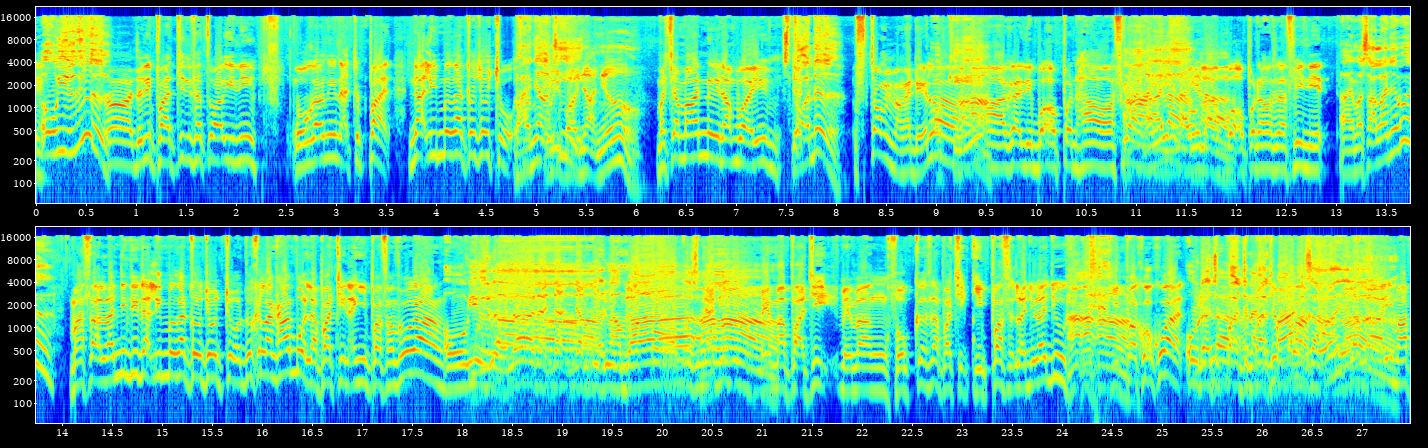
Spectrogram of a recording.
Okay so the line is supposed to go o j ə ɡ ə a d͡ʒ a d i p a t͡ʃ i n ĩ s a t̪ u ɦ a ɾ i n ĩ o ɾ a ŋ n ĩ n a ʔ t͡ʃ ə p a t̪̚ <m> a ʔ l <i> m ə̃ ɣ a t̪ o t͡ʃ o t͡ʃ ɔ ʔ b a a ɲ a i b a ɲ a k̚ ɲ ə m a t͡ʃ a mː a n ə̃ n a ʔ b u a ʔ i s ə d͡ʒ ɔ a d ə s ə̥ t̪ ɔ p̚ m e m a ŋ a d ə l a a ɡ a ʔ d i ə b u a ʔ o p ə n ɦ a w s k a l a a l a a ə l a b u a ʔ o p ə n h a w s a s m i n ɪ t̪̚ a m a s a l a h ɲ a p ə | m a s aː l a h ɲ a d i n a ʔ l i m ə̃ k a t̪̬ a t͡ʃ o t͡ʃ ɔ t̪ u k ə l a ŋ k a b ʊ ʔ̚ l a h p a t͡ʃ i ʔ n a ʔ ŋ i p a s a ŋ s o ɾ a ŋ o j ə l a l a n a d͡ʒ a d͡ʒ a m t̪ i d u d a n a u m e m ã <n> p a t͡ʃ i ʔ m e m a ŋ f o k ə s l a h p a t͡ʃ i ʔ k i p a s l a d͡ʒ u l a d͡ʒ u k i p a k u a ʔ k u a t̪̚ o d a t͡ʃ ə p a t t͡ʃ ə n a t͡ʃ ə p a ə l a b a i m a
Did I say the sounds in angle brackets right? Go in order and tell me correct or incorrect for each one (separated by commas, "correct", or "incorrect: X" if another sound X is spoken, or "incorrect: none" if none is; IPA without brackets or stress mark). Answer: incorrect: n, correct, incorrect: ŋ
